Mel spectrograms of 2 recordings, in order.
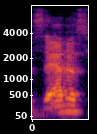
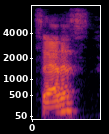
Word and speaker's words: SerDes: is mainly focused on, we call it SerDes, you call it SerDes. So the pronunciation is a little bit different here in Europe or in Germany or in Bavaria, whatever you like, and in the US.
